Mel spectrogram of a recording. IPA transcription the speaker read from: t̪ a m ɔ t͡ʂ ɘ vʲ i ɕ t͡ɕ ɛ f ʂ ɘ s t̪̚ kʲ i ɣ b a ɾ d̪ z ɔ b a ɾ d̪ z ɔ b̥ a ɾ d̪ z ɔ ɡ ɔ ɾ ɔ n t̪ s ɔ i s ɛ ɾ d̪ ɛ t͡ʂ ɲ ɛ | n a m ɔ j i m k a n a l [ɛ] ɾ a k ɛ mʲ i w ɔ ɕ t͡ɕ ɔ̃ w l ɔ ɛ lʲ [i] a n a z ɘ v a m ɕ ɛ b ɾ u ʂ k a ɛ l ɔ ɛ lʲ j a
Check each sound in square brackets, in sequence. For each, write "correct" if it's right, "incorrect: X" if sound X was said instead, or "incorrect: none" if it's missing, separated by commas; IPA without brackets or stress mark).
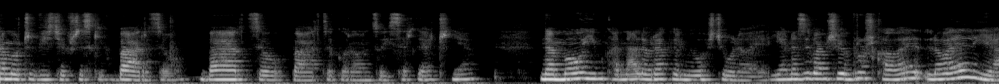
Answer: correct, incorrect: j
